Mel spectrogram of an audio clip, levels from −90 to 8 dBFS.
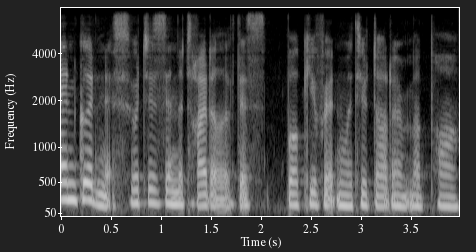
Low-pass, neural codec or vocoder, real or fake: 7.2 kHz; codec, 44.1 kHz, 7.8 kbps, DAC; fake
